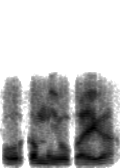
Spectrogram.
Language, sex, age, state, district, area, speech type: Urdu, male, 18-30, Uttar Pradesh, Balrampur, rural, conversation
